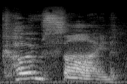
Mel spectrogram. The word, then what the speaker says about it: cosine: The next one that you see is cosine of theta. So it's not just cos, it's cosine of theta.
